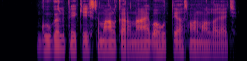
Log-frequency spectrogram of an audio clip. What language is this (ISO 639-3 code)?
mai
